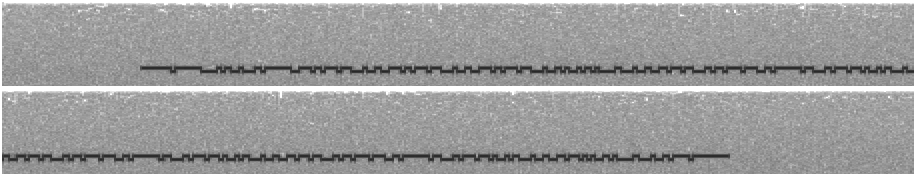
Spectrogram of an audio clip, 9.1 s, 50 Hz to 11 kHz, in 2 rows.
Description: RTTY (50 baud, 450 Hz shift), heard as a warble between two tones, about 2200 Hz centre. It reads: CQ CQ CQ DE PA7AQD PA7AQD PA7AQD PSE K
